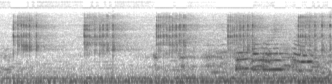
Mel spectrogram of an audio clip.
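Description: A wristwatch crown is wound by hand, giving about five short bursts of ratcheting clicks at an even pace, close and fairly quiet.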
